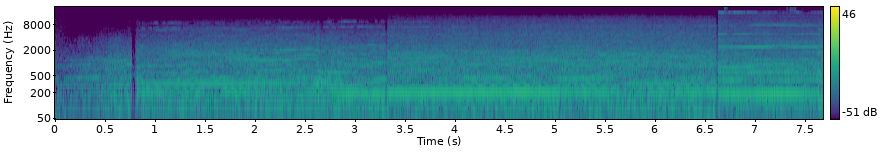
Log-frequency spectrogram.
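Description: Several GT3 race cars from a racing video game at Monza roar together in a steady, loud engine drone, with gear shifts and pitch changes as they hold speed in a close pack.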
